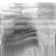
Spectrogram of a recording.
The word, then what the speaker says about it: Lao: Do I pronounce it Laos or Lao? Laos means country. Lao with no S, it means the people. The people. So Yeah, the people are Lao and the Yeah. country is Laos. Laos, yes.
